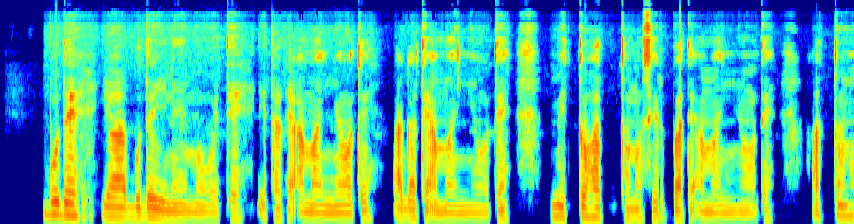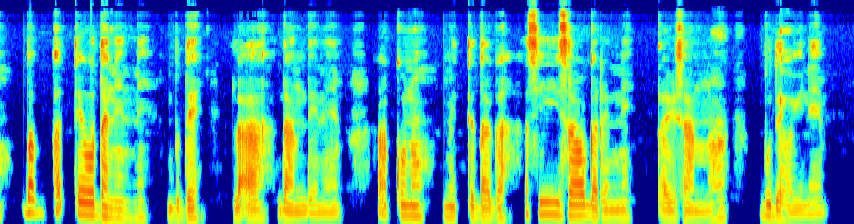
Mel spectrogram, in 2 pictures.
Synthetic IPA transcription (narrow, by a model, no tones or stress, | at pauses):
bʊd̪ɛjaːbʊd̪ɛjɪneːmːɔwɔt̪ɛɪt̪ɐt̪ɛ̰ʔɐ̰mɐɲːo̞ːt̪ɛ | ɐ̰ɡɐt̪ɛɐ̰mɐɲːoːt̪ɛmɪt̪ːɔɦɐt̪ːɔnɔsɪɾbɐt̪ɛɐmɐɲːoːt̪ɛ | hɐt̪ːɔnɔbɐbːɐt̪ʼːɛwɔd̪ɐnɪnːɛ | bʊd̪ɛ | lɐ̰ʔɐd̪ɐnd̪ɛneːm | hɐ̰kːʊnɔmɪt̪ːɪd̪ɐɡɐhɐsiːsɐwɔɡɐɾɛnːɛ | t̪ʼɐwɪsɐnːɔhɐ | bʊd̪ɛhɔjɪneːm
